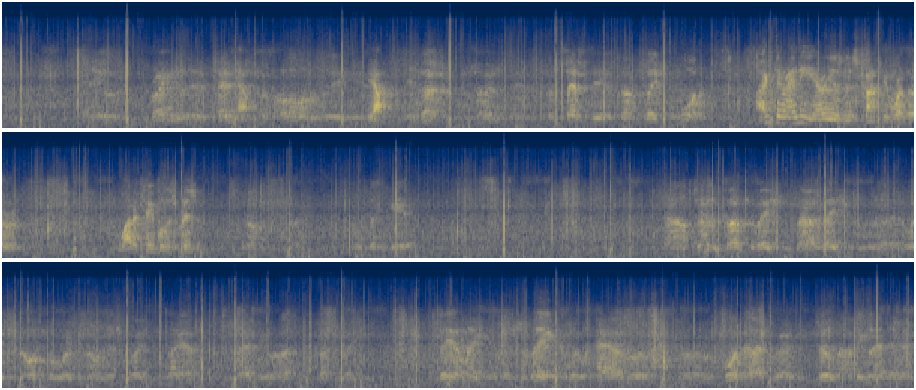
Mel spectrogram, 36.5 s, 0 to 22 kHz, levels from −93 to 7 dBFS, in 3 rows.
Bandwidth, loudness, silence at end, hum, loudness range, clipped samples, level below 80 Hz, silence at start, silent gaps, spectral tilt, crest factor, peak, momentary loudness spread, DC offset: 16.5 kHz; -28 LUFS; 0 s; none; 10 LU; under 0.1%; -54 dBFS; 0 s; none; -4 dB/octave; 28 dB; 0 dBFS; 14 LU; under 0.1%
